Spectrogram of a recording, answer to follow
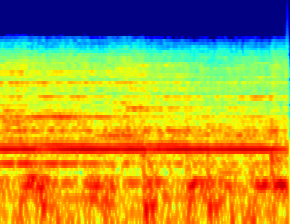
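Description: Live electronic-folk music from laptop electronics and electric guitar, carried by one long held note with a busier low part beneath it.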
